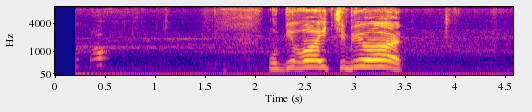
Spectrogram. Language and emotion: Russian, angry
